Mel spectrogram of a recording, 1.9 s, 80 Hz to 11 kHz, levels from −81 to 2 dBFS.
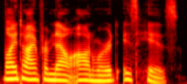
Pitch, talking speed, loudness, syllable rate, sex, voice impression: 185 Hz, 225 wpm, -17 LUFS, 4.8 syllables/s, female, very feminine, young, thin, slightly tensed, slightly powerful, bright, hard, very clear, very fluent, cute, very intellectual, very refreshing, very sincere, calm, friendly, reassuring, unique, very elegant, slightly wild, sweet, very lively, kind, slightly intense, slightly sharp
